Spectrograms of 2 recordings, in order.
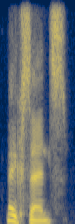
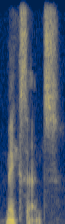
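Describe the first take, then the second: First: Said in the usual way. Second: "Makes sense" whispered under the breath; whispering. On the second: Real, not acted. Whispered aside, then repeated aloud.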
